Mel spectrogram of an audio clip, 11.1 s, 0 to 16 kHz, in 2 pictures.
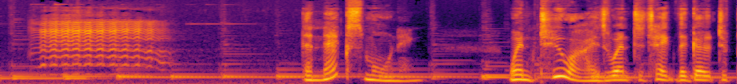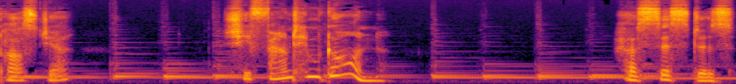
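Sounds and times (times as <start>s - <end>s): soft background music: 0.0s - 11.0s
goat bleating: 0.2s - 1.4s.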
